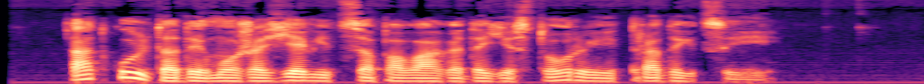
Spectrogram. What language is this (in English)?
Belarusian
